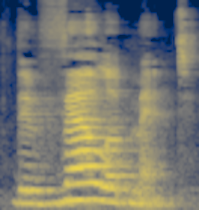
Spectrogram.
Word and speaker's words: development: Development. Uma outra coisa que pode ajudar na sua pronúncia aqui é a junção desse P com esse M. Você não precisa explodir, você não precisa falar development.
